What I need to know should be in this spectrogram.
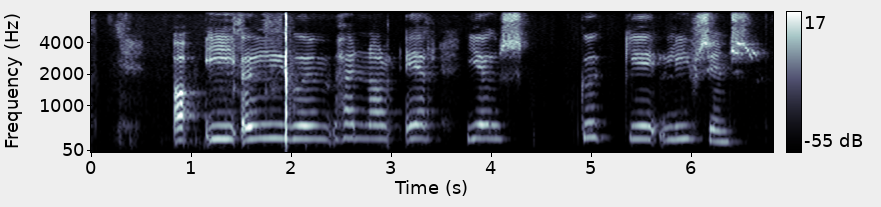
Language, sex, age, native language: Icelandic, male, 11, Icelandic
